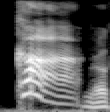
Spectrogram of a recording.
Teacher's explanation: in British English if an R isn't followed by a vowel it's usually silent so words like car would sound more like car and better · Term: non rotic R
